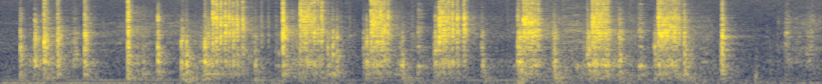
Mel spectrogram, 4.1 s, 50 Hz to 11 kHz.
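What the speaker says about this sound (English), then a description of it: "Loosen up the nut the rest of the way." Ratchet wrench loosening the nut on a Mazda ND MX-5 taillight: a close, rapid clicking pawl in quick bursts with short pauses, no talking.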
